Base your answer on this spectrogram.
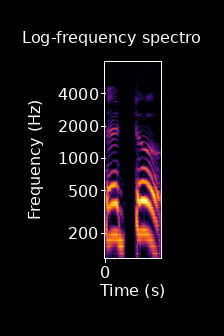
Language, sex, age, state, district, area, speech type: Telugu, male, 45-60, Andhra Pradesh, Vizianagaram, rural, read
